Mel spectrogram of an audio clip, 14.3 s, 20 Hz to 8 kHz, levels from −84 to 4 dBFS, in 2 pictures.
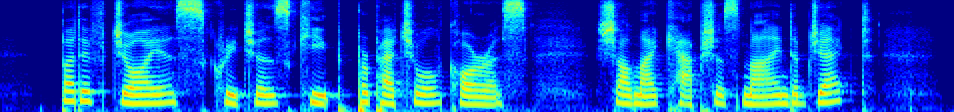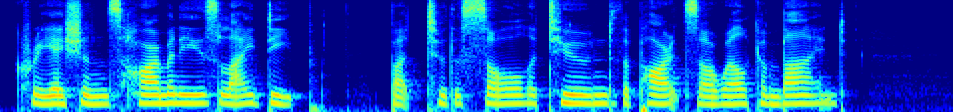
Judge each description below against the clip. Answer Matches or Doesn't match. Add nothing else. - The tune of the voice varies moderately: Doesn't match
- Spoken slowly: Matches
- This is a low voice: Doesn't match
